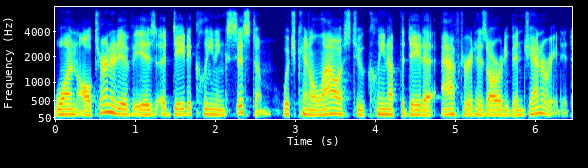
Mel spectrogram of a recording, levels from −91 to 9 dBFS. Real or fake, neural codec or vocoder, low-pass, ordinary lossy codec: real; none; 7.2 kHz; Opus, 24 kbps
